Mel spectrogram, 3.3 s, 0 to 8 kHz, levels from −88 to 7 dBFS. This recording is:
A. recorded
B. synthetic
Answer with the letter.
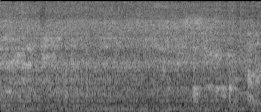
B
